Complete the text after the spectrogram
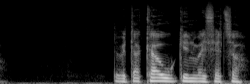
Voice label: "cawg", Welsh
